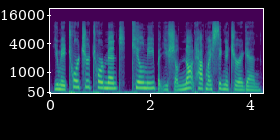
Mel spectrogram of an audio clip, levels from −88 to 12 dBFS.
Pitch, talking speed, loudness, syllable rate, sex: 220 Hz, 195 wpm, -16 LUFS, 5.2 syllables/s, female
